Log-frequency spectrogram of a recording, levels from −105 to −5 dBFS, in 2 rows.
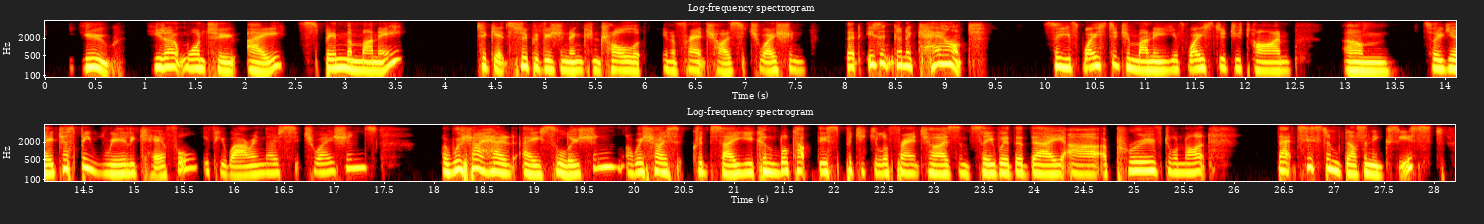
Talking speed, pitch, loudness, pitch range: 160 wpm, 180 Hz, -24 LUFS, 160-205 Hz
